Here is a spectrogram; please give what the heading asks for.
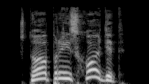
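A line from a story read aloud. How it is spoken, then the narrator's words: Shouted. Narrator (Russian): выкрикнула она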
